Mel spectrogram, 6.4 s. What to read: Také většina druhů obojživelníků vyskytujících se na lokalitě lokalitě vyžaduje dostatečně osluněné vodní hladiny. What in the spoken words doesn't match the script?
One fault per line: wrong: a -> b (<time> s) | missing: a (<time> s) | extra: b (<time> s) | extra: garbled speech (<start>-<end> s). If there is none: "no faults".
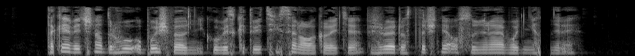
missing: lokalitě (3.6 s)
